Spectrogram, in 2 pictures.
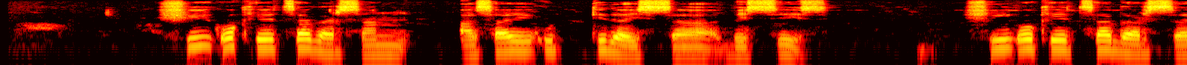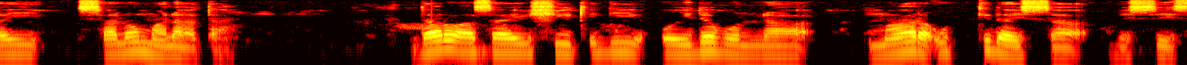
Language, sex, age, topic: Gamo, male, 18-24, government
